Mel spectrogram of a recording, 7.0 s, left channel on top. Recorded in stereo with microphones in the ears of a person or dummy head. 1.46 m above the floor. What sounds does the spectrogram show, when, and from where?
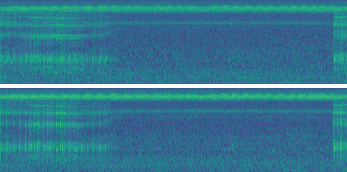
0.0 s an insect: 25° right (ahead or behind), 1.3 m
